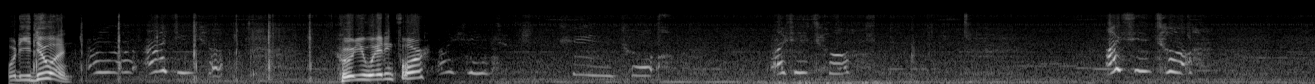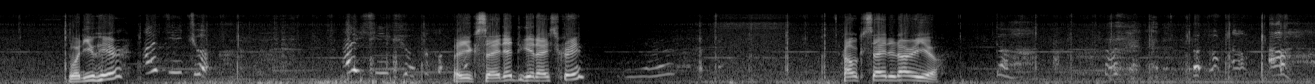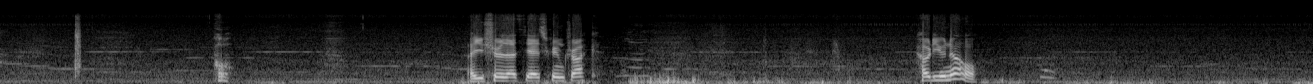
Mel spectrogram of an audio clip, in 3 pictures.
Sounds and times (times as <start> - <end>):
Child speech, kid speaking: 0.8 - 2.4, 4.2 - 6.8, 7.7 - 8.8, 11.0 - 12.1, 14.5 - 15.6, 16.6 - 17.9, 19.4 - 20.0, 23.1 - 23.6, 24.2 - 26.2, 32.4 - 33.0, 36.6 - 37.0.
